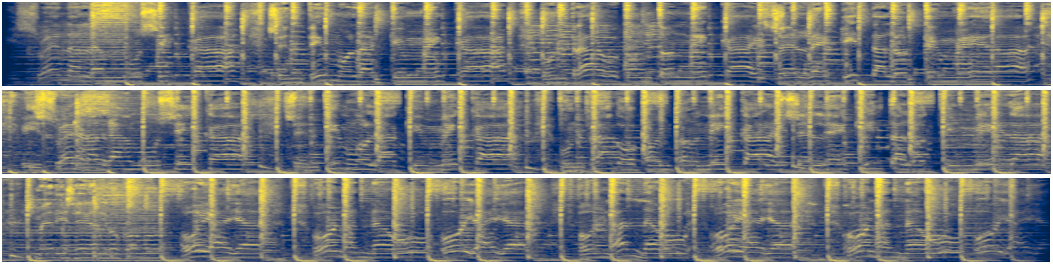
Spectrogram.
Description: Латинские Рингтоны
Поп Рингтоны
